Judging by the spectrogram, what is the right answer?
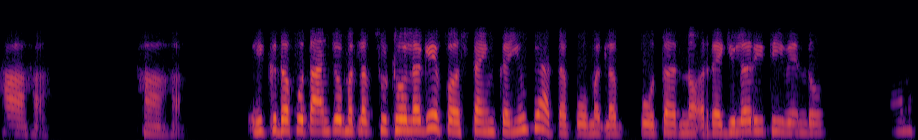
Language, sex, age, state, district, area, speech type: Sindhi, female, 60+, Uttar Pradesh, Lucknow, urban, conversation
